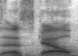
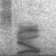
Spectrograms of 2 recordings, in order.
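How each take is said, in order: First: The word starts with a vowel sound. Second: The word starts straight with an s sound. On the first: The speaker calls it right. "definitely it should be pronounced as Escal" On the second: The speaker calls it wrong. "but I'm lazy, so Scal"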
